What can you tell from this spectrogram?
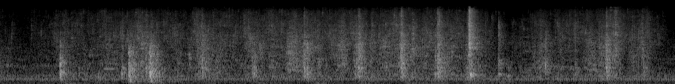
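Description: A spoon stirring thick bison chili in a stainless steel pot, with irregular scrapes and knocks against the pot about twice a second, over a steady sizzle from the hot pot.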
